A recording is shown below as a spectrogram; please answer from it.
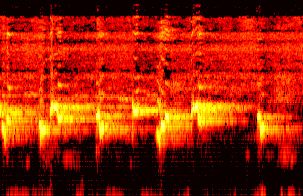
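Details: Yellow-vented bulbul fighting song, used to goad other birds into answering, heard as short liquid, gurgling phrases of two or three notes separated by brief pauses.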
